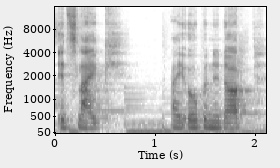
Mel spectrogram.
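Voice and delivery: normal talking voice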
